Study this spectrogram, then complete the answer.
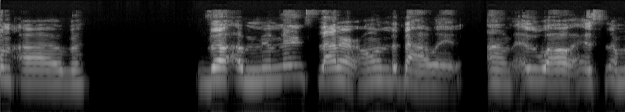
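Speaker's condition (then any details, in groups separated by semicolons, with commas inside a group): Cerebral palsy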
